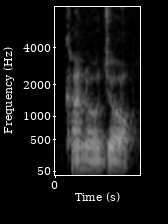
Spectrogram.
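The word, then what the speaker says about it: かのじょ: First, the two little apostrophes make she sound like ji. Then the small yo tacked on at the end turns ji into jo. The jo sound is a single beat.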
